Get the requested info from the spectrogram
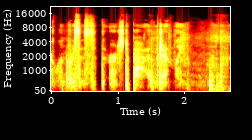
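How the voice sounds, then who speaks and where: A woman whispers, her voice breathy. The sound is dry and close, with no echo. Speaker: ASMR creator. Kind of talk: ASMR book reading. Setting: background game audio, poor microphone. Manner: whispered, breathy, with stutters.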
